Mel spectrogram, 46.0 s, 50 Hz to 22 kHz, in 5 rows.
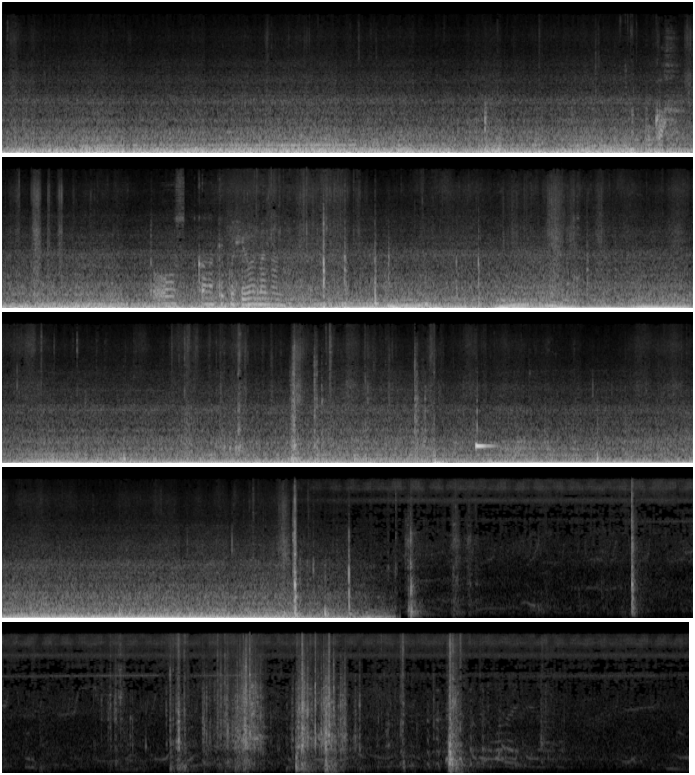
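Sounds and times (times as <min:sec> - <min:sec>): car engine droning: 0:00.0 - 0:33.0.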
